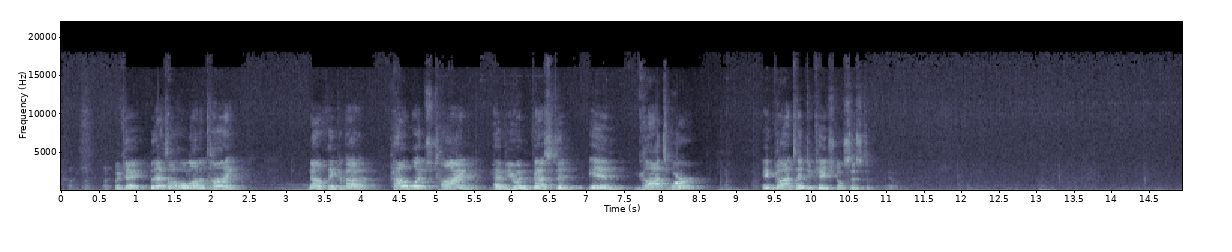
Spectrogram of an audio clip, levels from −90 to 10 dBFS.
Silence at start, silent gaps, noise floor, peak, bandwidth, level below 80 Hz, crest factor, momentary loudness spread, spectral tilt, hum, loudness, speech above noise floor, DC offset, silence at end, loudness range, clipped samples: 0 s; none; -42 dBFS; 0 dBFS; 18 kHz; -44 dBFS; 16 dB; 23 LU; -4 dB/octave; none; -15 LUFS; 27 dB; under 0.1%; 0.35 s; 5 LU; under 0.1%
